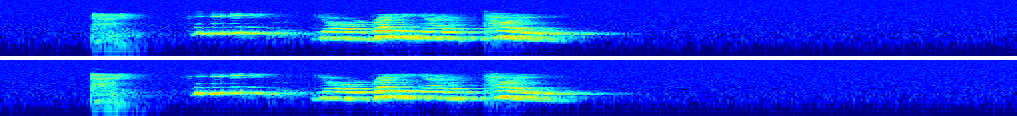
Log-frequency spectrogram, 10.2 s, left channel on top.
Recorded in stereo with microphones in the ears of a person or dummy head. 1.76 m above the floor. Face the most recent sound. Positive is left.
turn(degrees=-5)  # may be behind; listen again after turning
